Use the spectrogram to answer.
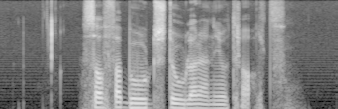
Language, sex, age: Swedish, male, 19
